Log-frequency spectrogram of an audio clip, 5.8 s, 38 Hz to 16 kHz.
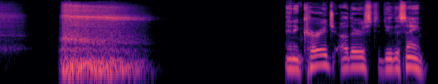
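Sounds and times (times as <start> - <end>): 
slow deep breath in and long airy exhale: 0.0 - 2.4
speech: 3.8 - 5.7.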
